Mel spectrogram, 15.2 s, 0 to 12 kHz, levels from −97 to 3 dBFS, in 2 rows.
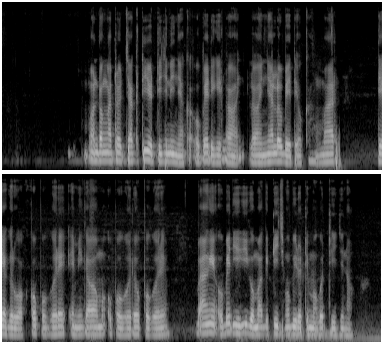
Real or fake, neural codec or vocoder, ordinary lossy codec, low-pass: fake; vocoder, 48 kHz, 128 mel bands, Vocos; none; 10.8 kHz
